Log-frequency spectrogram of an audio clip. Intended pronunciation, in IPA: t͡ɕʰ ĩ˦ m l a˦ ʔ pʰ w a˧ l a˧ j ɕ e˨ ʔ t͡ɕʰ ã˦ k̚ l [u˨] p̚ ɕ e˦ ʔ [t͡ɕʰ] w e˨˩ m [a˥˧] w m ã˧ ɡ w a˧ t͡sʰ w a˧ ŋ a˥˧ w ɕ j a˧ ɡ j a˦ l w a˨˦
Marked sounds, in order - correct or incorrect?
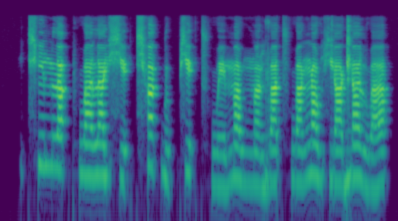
correct, incorrect: t͡sʰ, correct

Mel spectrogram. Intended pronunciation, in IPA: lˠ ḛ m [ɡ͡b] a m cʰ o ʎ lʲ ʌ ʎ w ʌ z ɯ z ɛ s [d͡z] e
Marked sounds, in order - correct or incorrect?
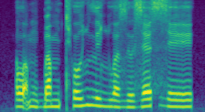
correct, incorrect: z

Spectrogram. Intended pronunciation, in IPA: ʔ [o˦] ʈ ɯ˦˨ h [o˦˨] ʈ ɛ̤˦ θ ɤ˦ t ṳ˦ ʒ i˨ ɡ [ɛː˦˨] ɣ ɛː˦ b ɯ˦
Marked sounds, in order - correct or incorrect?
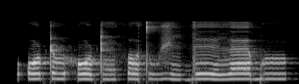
correct, correct, incorrect: eː˦˨

